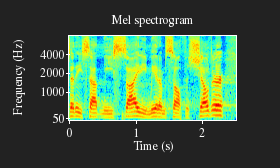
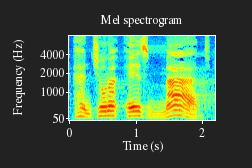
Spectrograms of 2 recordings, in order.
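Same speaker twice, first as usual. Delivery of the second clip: ordinary talk, nothing marked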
